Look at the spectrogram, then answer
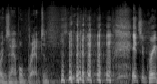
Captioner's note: laughter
